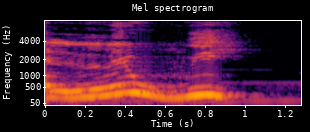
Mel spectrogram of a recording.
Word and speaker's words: Lévi: Levi com, com um V pronunciado como se fosse U. Por isso que o Louis virou Levi.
